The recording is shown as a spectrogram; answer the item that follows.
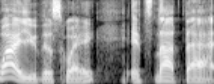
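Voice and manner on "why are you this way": normal talking voice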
